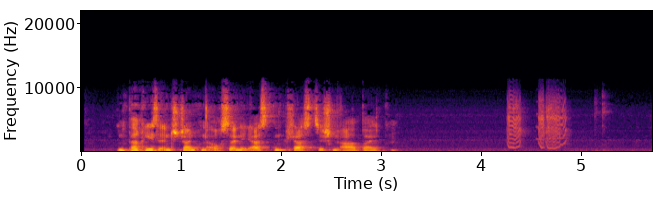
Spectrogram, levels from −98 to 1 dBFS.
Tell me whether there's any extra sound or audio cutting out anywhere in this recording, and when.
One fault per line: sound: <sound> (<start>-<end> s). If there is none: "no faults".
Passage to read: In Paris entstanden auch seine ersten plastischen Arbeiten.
sound: squeak (4.3-4.9 s)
